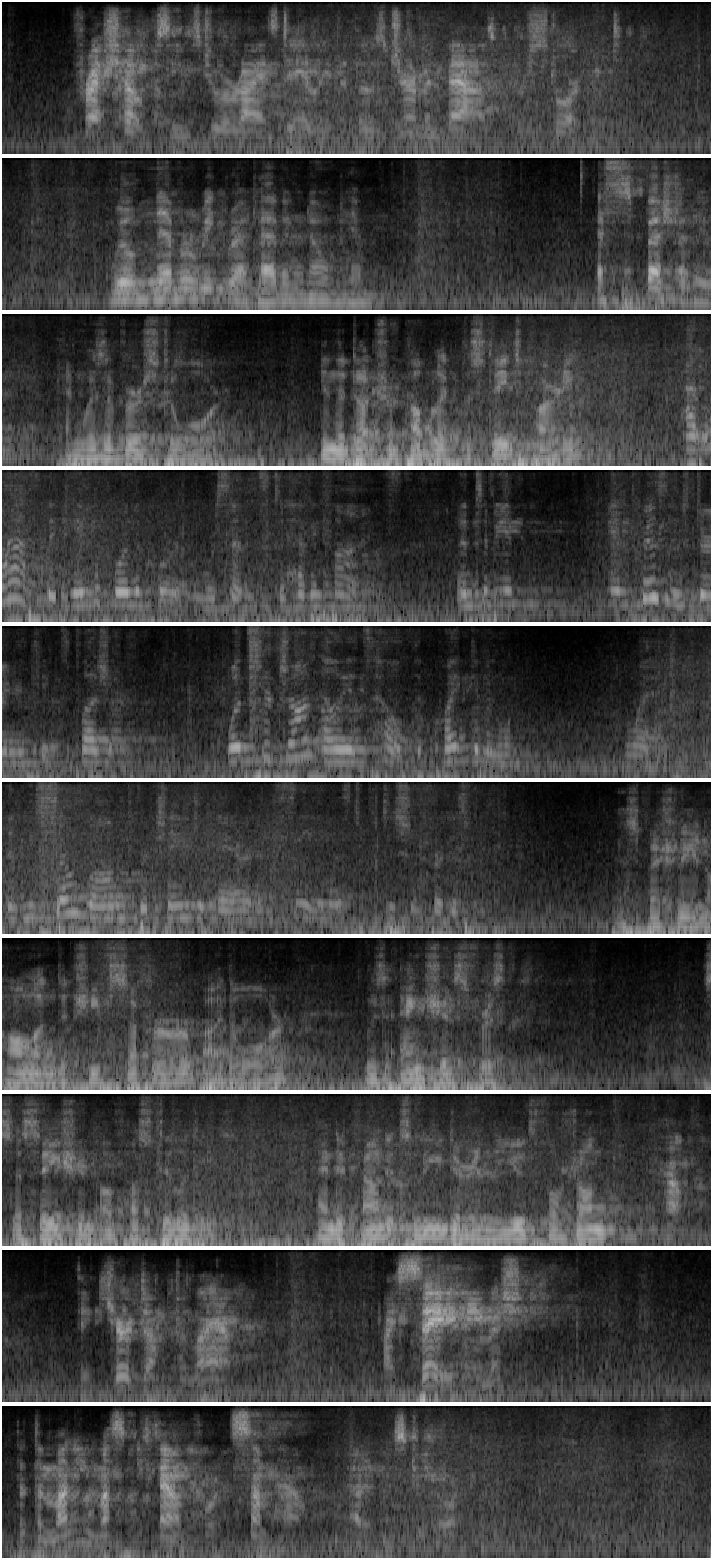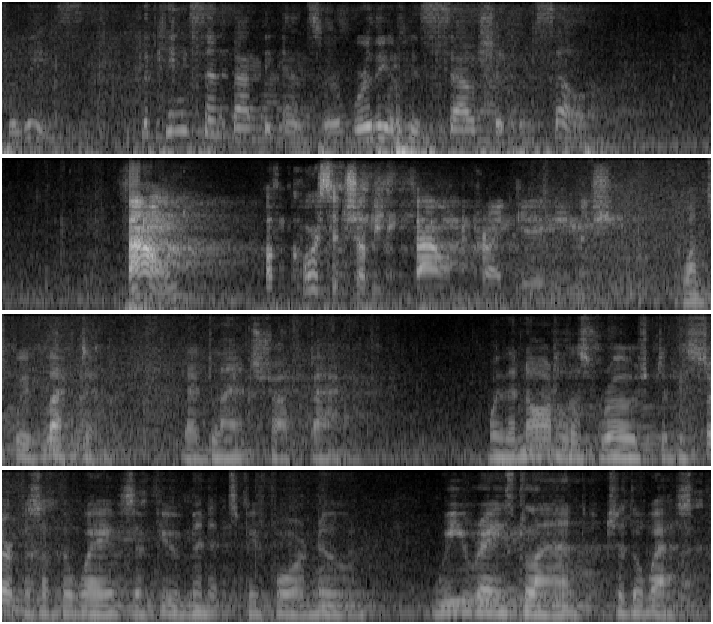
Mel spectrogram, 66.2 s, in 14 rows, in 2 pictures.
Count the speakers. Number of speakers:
4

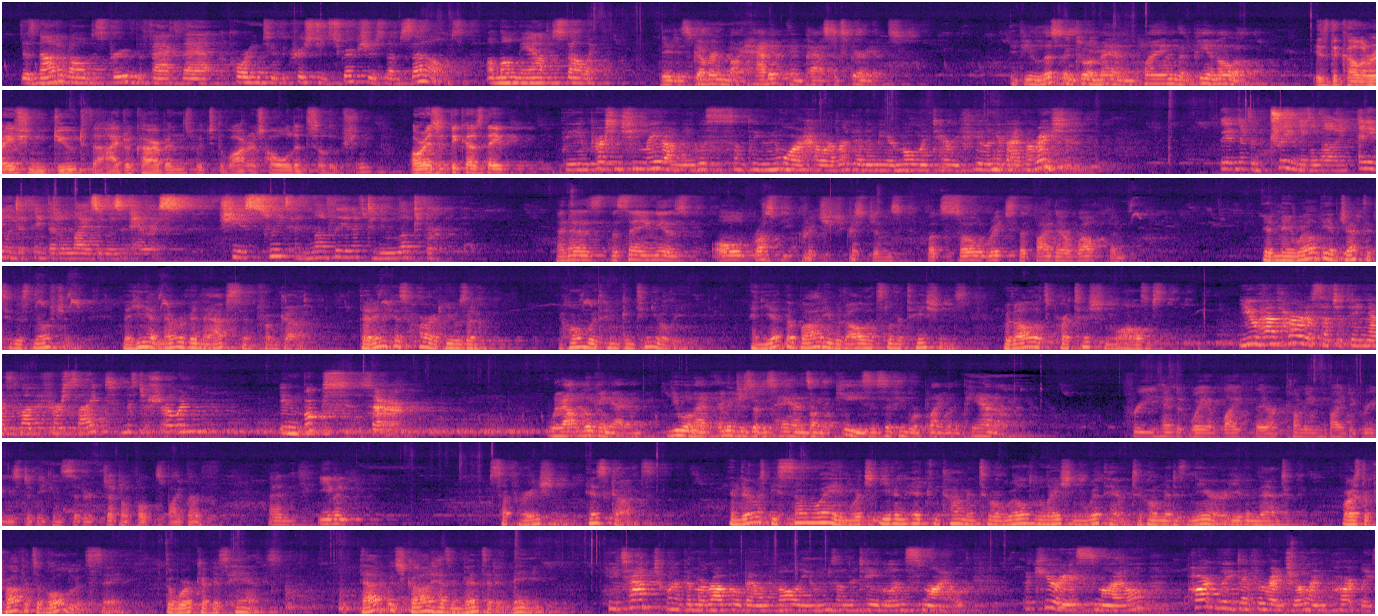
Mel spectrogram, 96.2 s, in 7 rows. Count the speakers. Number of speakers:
7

